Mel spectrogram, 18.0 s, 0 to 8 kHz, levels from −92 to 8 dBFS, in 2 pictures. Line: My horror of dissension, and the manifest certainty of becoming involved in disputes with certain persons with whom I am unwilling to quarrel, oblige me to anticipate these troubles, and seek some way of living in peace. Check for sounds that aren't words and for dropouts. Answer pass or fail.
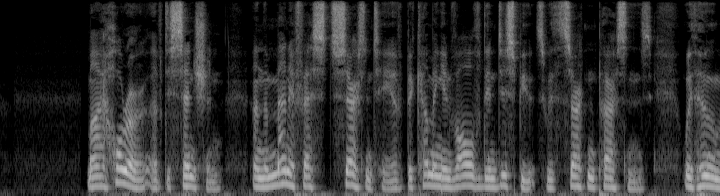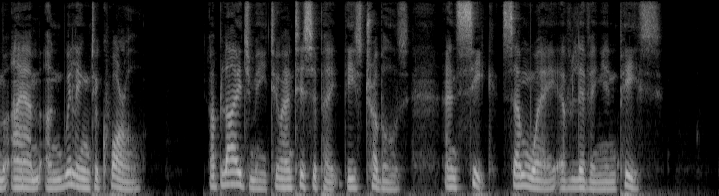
pass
